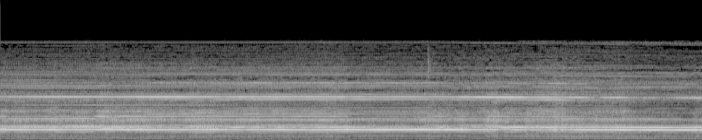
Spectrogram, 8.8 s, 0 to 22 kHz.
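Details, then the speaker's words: Atlas launcher gyro rotor on spin test, fed 115 V AC across terminals A and B via a 270 nF capacitor: a steady, piercing high whine with several fixed tones and no low end, very noisy at full speed. "Okay, so you can hear the gyro spinning, but it is very noisy at full speed."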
